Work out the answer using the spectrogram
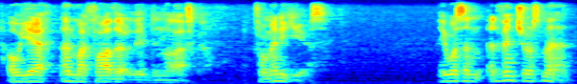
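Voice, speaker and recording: A man playing an aging, nostalgic salesman in a dramatic stage monologue, earnest and halting, with emphatic bursts. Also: on the low side, animated, a bit bright. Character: aging male salesman, nostalgic, pleading, weary pride. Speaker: actor performing a monologue. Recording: muffled amateur recording with clear background noise.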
